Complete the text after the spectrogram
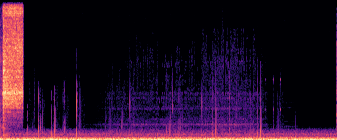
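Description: Quick light footsteps patter across a hard floor.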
